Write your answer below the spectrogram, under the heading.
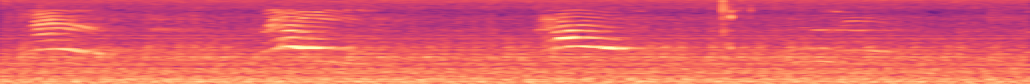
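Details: Domestic cat listening to kitten sounds on TV; three loud, high, bending mews roughly one per second, then a fainter final mew, over a low constant hum.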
